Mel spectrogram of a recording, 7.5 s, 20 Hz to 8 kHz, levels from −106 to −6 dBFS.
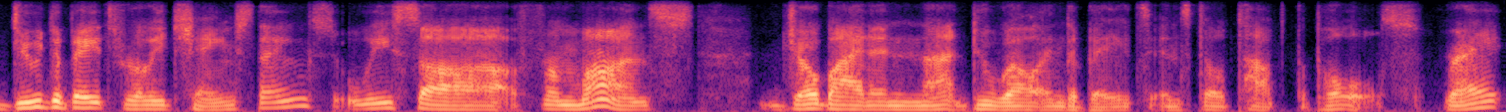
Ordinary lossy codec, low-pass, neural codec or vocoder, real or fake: Opus, 16 kbps; 7.2 kHz; codec, 16 kHz, 4 kbps, FreqCodec, smaller model; fake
